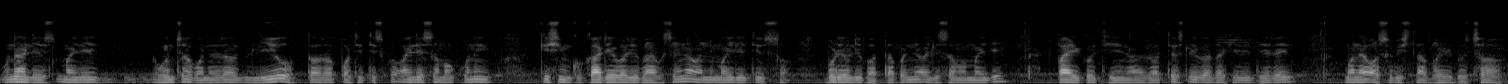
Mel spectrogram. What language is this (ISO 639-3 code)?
nep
